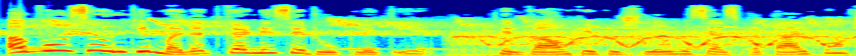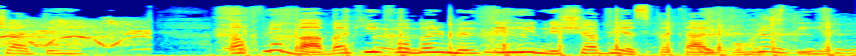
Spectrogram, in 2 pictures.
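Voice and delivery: plain reading voice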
